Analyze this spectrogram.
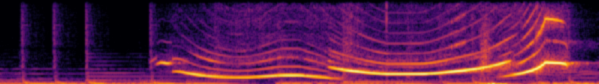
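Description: A whistle is blown in one long, wavering note that dips, climbs and swoops upward at the end, loud and close over a thumping low musical beat.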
